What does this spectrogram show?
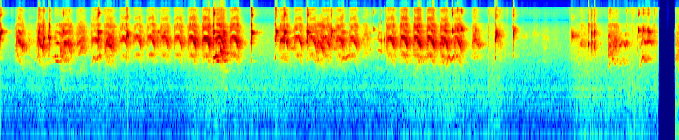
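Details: Pakistan colony of white lovebirds chattering: rapid, busy high-pitched twittering and squawking from many birds, almost continuous and loud, with quick repeated notes, fading toward the end.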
